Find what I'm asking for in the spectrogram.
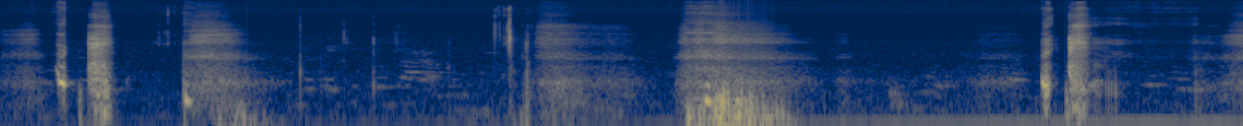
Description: I'm a little sick these days, so of course the sneezes come along 😅 / very stuffy..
